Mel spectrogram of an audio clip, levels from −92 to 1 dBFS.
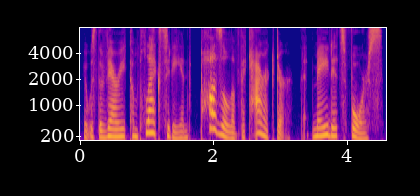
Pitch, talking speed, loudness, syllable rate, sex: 195 Hz, 185 wpm, -22 LUFS, 5.2 syllables/s, female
